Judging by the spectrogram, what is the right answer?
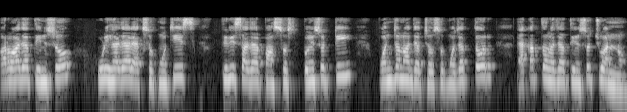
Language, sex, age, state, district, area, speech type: Bengali, female, 60+, West Bengal, Nadia, rural, spontaneous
